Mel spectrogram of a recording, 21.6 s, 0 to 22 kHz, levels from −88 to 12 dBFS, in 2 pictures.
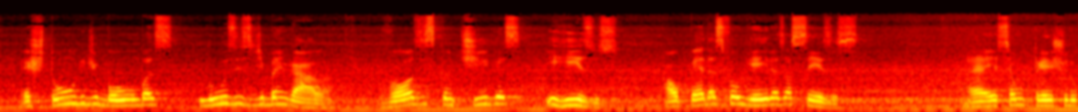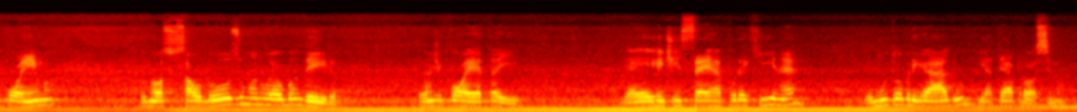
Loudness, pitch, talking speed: -19 LUFS, 150 Hz, 125 wpm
